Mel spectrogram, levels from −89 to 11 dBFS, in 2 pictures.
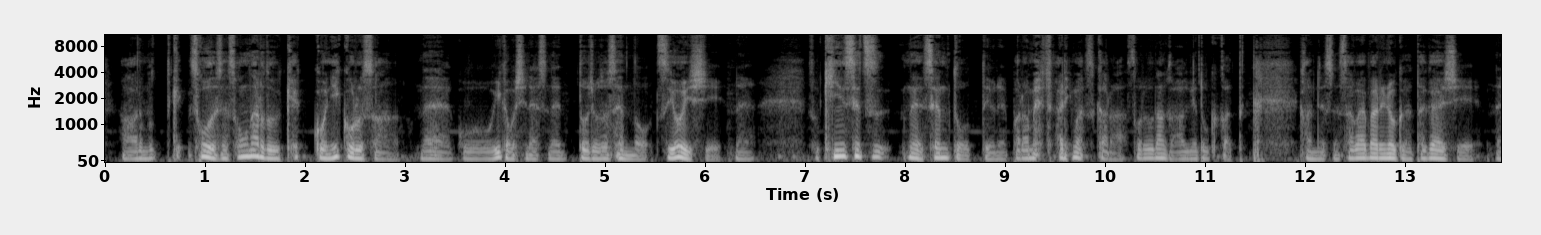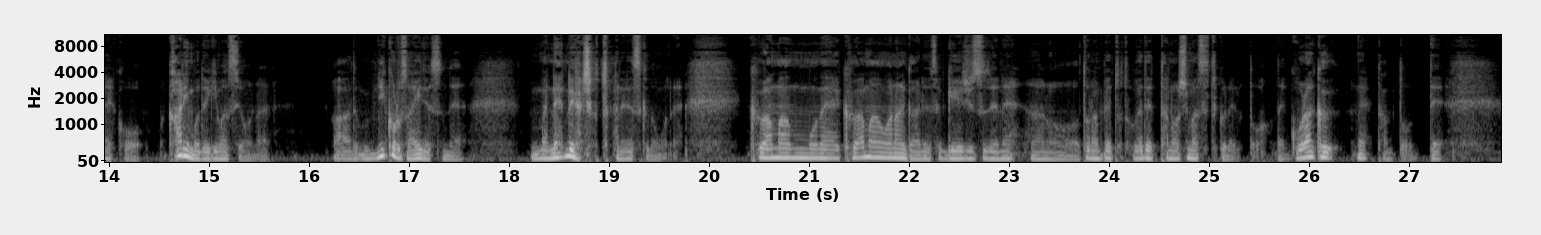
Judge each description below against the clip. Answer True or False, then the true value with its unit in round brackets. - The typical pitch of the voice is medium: False (100 Hz)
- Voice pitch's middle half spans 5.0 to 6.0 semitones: False (4.1 semitones)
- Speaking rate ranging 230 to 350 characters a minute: False (405 characters per minute)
